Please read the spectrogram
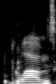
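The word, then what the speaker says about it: Glamis: Aye, so as we said, it's pronounced Glam's Castle,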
